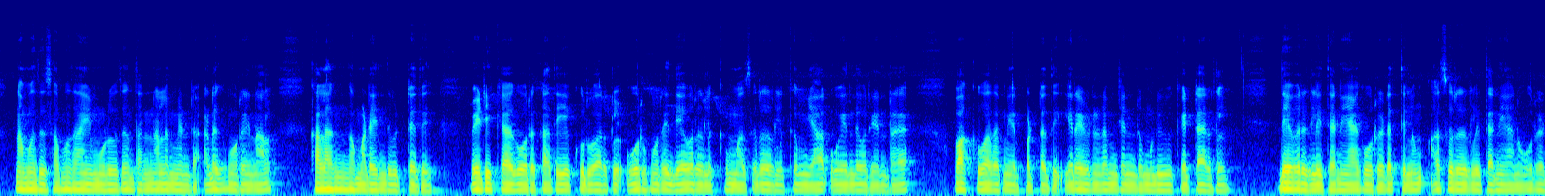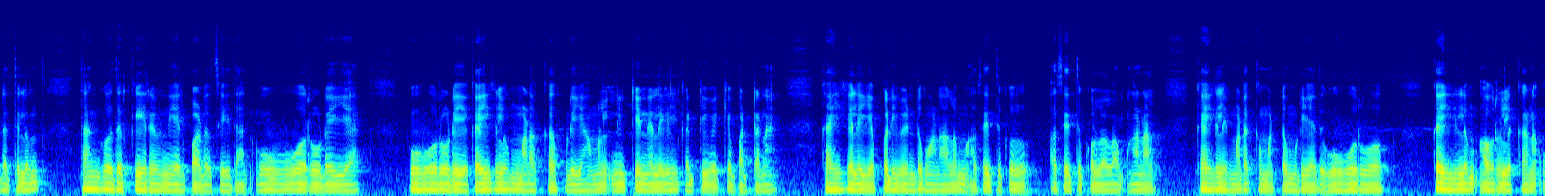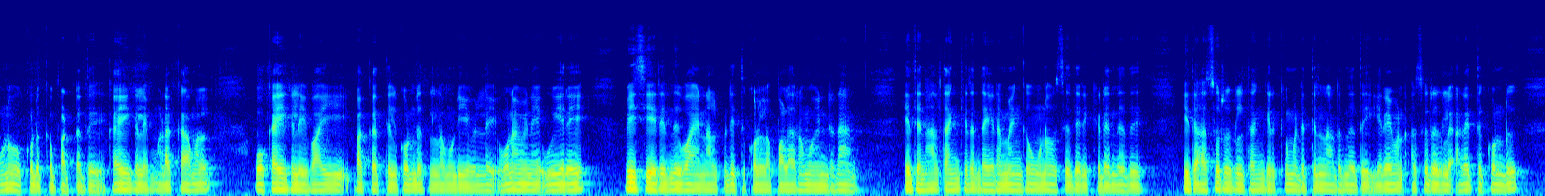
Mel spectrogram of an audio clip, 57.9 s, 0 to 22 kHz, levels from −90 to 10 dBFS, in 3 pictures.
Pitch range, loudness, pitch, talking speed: 80-85 Hz, -33 LUFS, 85 Hz, 95 wpm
